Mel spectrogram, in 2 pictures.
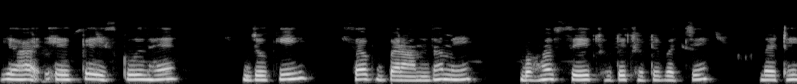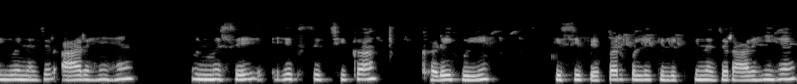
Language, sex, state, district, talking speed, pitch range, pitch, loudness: Hindi, female, Chhattisgarh, Balrampur, 130 wpm, 210-235 Hz, 220 Hz, -15 LUFS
